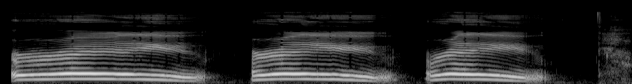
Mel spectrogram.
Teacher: It's gonna sound more like 'euw'. The tip of my tongue is high at the beginning, because I start with the /r/ sound actually and then it rolls out closer to the end of this sound. · Now how do you go from /r/ to /u:/. You slowly roll out your tongue, so the sound /u:/ is not going to be the same at the beginning and at the end. It's gonna sound more like 'euw'. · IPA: /ru:/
